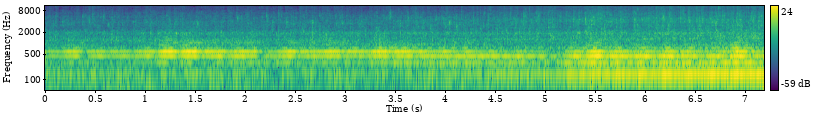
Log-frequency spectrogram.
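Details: Evaporative (swamp) cooler running very loud with vibration, a steady droning hum and low throb swelling toward the end; noise may start after startup or be constant, unlike a failing bearing; cause unknown.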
